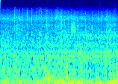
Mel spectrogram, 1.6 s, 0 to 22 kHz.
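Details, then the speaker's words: Trek Emonda ALR4 road bike at 33 km/h over bumps, with the toolkit turned so its zipper no longer bangs the frame. Only a steady low wind rush and road hum; the rattle is gone. "Going over a few bumps here. 33 k's an hour. So I think I've eliminated the annoying squeak."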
